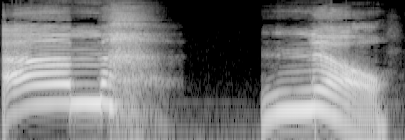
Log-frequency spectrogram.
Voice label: initial meeting, teen girl; video game; source engine; left4dead2; survivor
